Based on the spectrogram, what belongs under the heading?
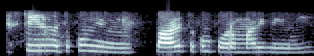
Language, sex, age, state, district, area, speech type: Tamil, female, 30-45, Tamil Nadu, Mayiladuthurai, rural, conversation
